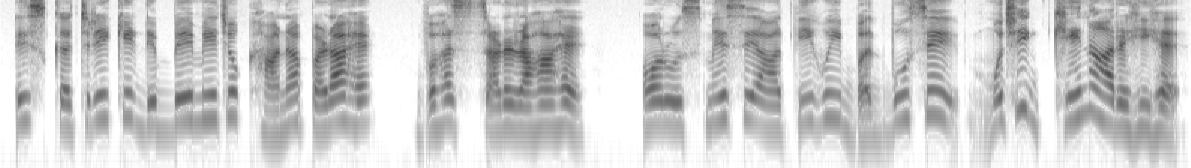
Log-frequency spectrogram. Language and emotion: Hindi, disgusted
